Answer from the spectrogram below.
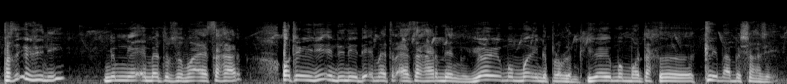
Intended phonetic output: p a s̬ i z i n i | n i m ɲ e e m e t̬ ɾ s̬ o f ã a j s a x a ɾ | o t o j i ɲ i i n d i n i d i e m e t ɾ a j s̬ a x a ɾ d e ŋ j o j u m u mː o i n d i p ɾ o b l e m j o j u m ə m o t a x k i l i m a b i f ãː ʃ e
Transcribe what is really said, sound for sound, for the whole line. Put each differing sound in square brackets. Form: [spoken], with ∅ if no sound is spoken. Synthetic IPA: p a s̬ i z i n i | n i m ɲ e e m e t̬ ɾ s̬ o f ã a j s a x a ɾ | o t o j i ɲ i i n d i n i d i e m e t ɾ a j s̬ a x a ɾ d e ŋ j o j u m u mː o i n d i p ɾ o b l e m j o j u m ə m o t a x k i l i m a b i [ʃ] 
